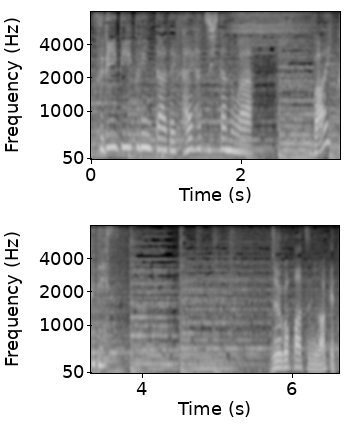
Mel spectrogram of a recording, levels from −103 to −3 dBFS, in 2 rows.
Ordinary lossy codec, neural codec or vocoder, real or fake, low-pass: none; none; real; none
